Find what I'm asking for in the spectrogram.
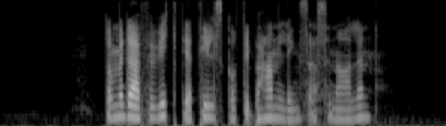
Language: Swedish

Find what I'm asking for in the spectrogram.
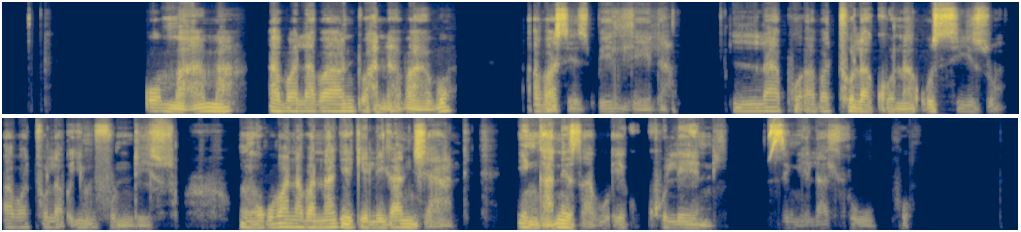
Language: North Ndebele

